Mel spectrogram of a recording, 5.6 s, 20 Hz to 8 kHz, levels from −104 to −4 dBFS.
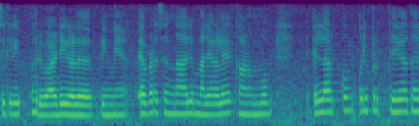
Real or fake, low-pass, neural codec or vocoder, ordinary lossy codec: fake; 7.2 kHz; codec, 16 kHz, 4 kbps, FunCodec, trained on LibriTTS, 50 frames a second; none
